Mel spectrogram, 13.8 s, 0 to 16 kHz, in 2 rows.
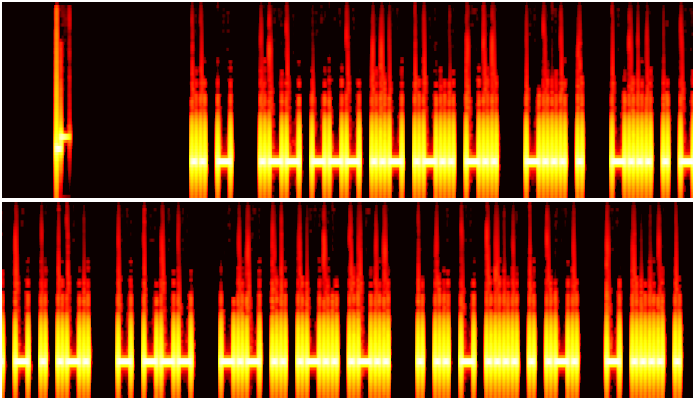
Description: Morse code, heard as a keyed tone, about 28 wpm, 700 Hz. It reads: IT WOULD BE BETTER TO KILL EITHER THE
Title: Sentences from Top 1500 Words 28wpm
